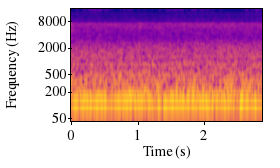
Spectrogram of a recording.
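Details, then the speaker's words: Kenmore 400 Series gas dryer model 110.77422600, run-but-no-heat case, igniter seen glowing through front inspection hole: even low drum-motor hum, no clicking or rattling while igniter heats; normal igniter operation before ignition. "okay there is the glow that's your igniter is working"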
